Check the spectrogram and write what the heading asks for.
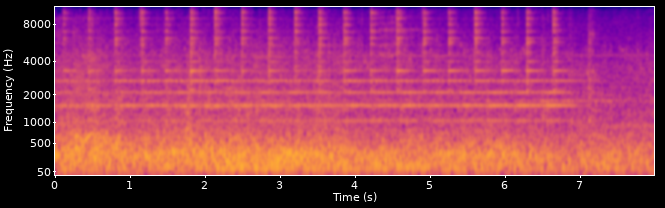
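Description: Railroad grade-crossing warning bell ringing in rapid, evenly spaced strokes over a steady low noise. The bell stops about seven seconds in as the crossing clears, just before the gates lift.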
